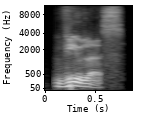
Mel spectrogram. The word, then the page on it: viewless: British English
